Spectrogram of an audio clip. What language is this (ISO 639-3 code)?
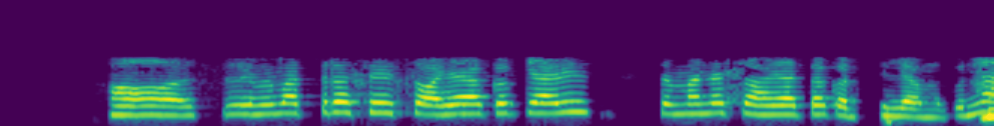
ori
